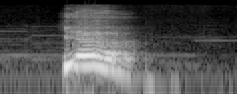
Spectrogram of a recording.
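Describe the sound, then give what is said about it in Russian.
One short, raspy growl from a single voice, demonstrating the growl vocal technique, lasting under half a second, with a gritty, distorted tone. It is fairly loud, followed by a faint trailing breath and then silence. “Да, вот такие, да? Грол.”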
